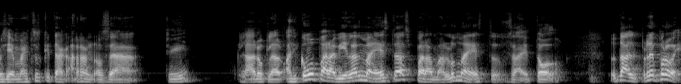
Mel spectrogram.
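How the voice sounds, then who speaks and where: A man at fairly high pitch in an animated tone, fairly quick pace and very wide pitch swings, over a quiet background. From northern Mexico, Monclova, Coahuila; Coahuila, Mexico. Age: 30s. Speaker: social media personality; interview guest. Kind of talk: interview, casual chat. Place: studio. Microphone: lapel.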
